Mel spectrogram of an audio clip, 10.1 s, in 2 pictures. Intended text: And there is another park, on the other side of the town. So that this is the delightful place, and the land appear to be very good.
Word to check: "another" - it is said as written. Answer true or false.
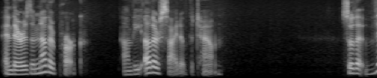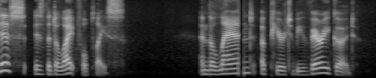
true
